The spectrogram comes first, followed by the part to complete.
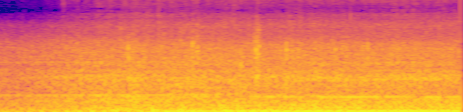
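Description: Side-by-side utility vehicle's engine picking up speed as it pulls away, growing louder over the first second and then running steady.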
